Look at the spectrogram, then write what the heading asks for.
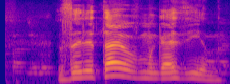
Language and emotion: Russian, positive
